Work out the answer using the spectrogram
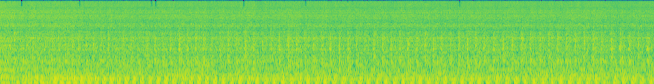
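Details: Honda Mega Pro mono single-cylinder, after an air leak that caused hard starting and stalling at idle was found and the air screw set: steady idle about four beats a second, even and stable, no hunting or stumbling.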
